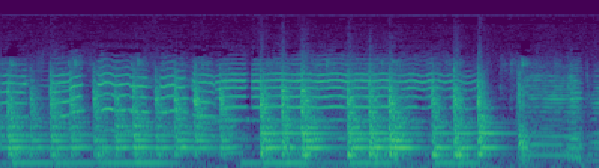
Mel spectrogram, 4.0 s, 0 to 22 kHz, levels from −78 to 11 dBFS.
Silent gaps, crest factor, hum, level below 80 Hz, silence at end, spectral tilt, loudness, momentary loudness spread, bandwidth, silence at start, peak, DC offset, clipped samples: none; 14 dB; none; -42 dBFS; 0 s; -3.5 dB/octave; -15 LUFS; 6 LU; 16 kHz; 0 s; -2 dBFS; under 0.1%; under 0.1%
